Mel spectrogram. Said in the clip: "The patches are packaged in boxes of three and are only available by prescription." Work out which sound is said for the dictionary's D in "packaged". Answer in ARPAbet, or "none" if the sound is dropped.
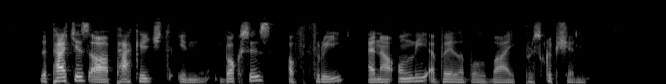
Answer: D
